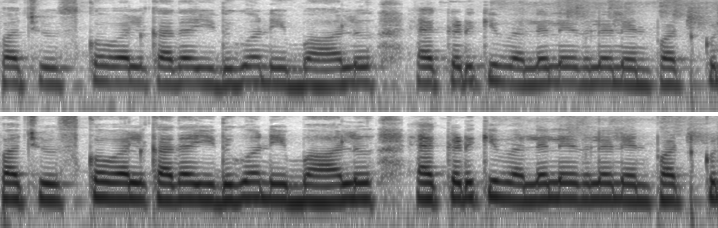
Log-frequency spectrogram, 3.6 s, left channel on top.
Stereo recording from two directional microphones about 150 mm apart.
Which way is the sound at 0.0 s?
40° right (ahead or behind).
